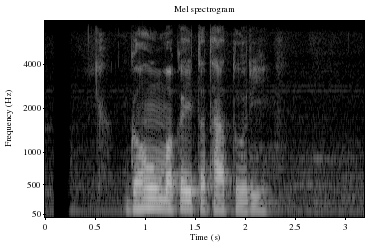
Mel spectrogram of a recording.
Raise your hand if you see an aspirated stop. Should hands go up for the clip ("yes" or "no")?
yes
